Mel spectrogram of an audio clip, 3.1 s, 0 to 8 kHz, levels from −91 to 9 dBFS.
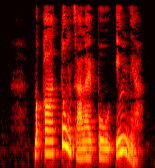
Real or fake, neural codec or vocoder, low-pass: real; none; 7.2 kHz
